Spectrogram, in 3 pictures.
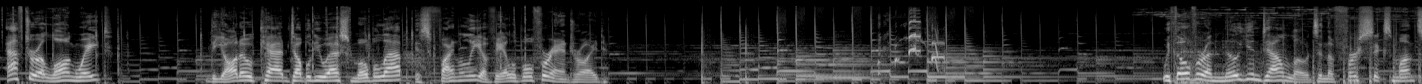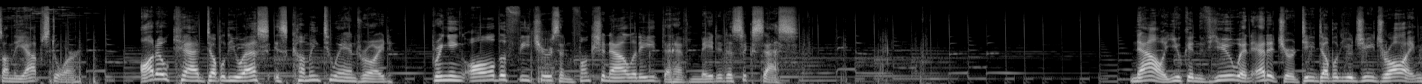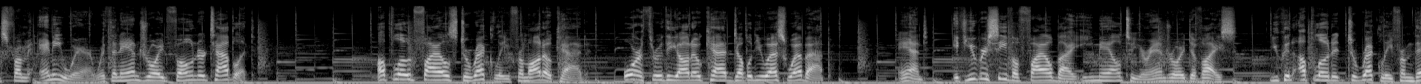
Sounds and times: Speech: 0:00.0 - 0:01.1, 0:02.1 - 0:06.1, 0:11.6 - 0:15.0, 0:15.6 - 0:22.2, 0:25.6 - 0:31.0, 0:32.2 - 0:36.7, 0:37.4 - 0:42.6
Music: 0:00.0 - 0:42.6.

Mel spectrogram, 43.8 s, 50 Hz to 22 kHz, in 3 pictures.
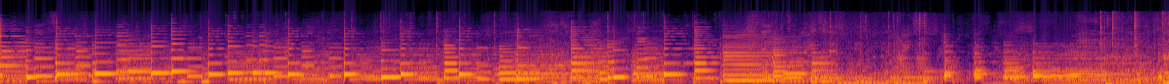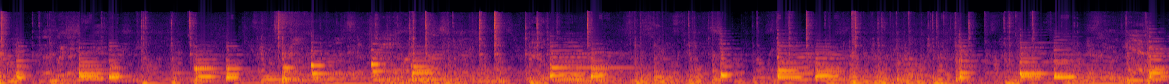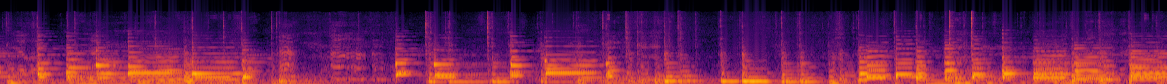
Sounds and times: Music: 0:00.0 - 0:43.8
Speech: 0:09.0 - 0:13.2, 0:15.0 - 0:23.8, 0:25.7 - 0:34.2.

